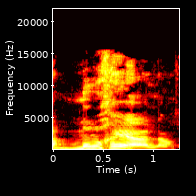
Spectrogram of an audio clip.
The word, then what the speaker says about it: Montréal: Montréal, em francês a gente fala Montréal. O T não se pronuncia.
